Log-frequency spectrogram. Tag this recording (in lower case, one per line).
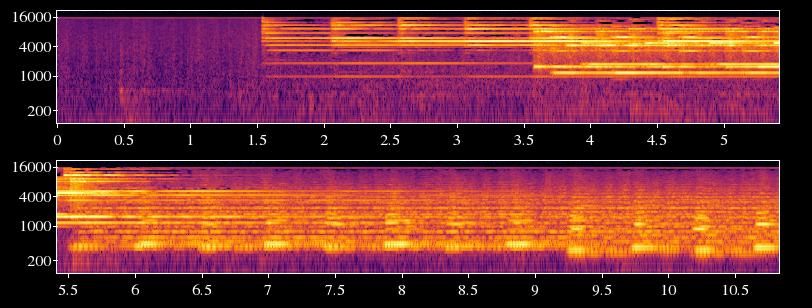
orchestra
music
